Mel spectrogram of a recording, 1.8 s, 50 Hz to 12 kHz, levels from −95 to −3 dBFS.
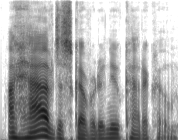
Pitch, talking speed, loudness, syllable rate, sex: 105 Hz, 200 wpm, -17 LUFS, 6.8 syllables/s, male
